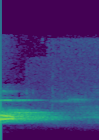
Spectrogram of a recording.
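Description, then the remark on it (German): A European robin sings a single thin, high, sustained whistle that slowly fades over about a second, heard alone and fairly faint. “Da werden wir den Bird of the Day, also das Rotkehlchen, auch nochmal vorstellen.”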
